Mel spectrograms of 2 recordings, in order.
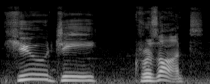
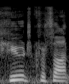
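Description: First: The name is said slowly, with parts kept apart. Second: The name is said quickly, with parts run together. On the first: It sounds like an ordinary personal name. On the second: It sounds like a description of a big pastry.

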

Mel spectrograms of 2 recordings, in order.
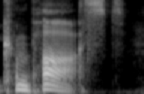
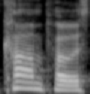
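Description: First: The stress is on the second syllable. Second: The stress is on the first syllable. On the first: It names an action. "then the verb would be compost" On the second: It names a thing. "the noun is compost"

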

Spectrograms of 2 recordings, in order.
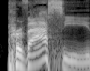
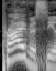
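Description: First: The word is pronounced in an odd, affected way. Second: The word is pronounced in the ordinary modern way. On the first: The speaker calls it wrong. "they say them so wrong" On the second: The speaker calls it right. "that's just privacy"

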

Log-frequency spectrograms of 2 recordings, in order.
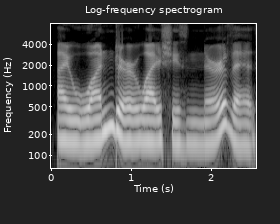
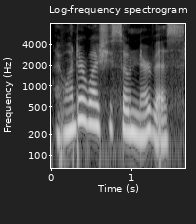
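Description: First: It is said with heavy suggestive innuendo. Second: It is said plainly, without innuendo.

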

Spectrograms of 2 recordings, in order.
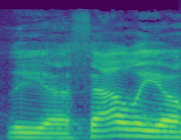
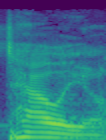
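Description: First: The name begins with a th sound. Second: The name begins with a plain t sound. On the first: The speaker calls it wrong. "I've been calling this the Thalia Hall" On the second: The speaker calls it right. "you don't pronounce the H"

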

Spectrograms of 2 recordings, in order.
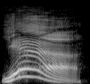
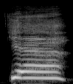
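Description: First: It is said at a lower, normal pitch. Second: It is said at a high, up pitch.

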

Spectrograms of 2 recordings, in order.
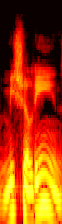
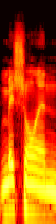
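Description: First: Michelin is said with a French-style pronunciation. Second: Michelin is said with a plain English pronunciation. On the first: It sounds more esteemed, as for the restaurant star. "they'll French it up a little bit to make it sound more esteemed" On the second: It refers to the tire company. "they say it that way"

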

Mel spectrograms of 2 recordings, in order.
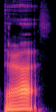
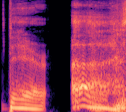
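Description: First: The line is delivered casually, thrown away. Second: The line is delivered dramatically, with big emphasis.

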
